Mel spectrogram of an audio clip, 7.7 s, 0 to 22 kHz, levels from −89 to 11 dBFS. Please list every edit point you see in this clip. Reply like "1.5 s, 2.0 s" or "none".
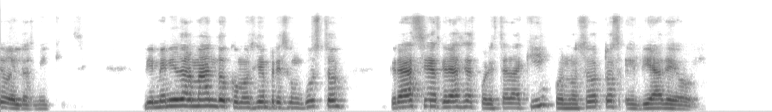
none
